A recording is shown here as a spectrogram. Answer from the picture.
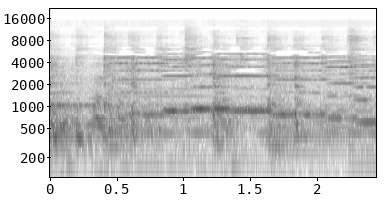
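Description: Bangla song playing, with plucked guitar accompaniment and a man's voice singing over it.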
